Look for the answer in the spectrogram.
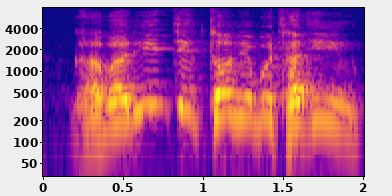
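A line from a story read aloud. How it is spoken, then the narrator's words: Shouted. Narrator (Russian): крикнул дядя Сандро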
